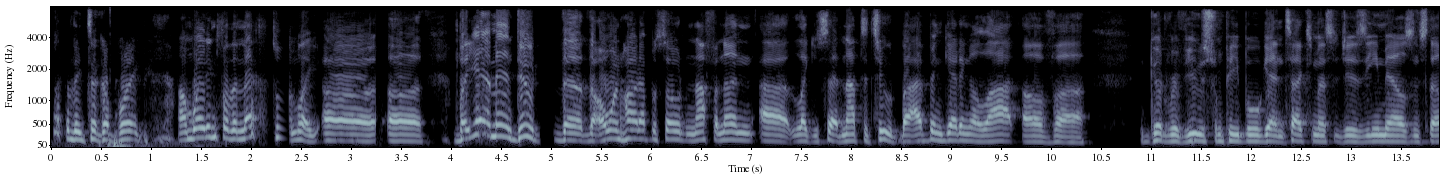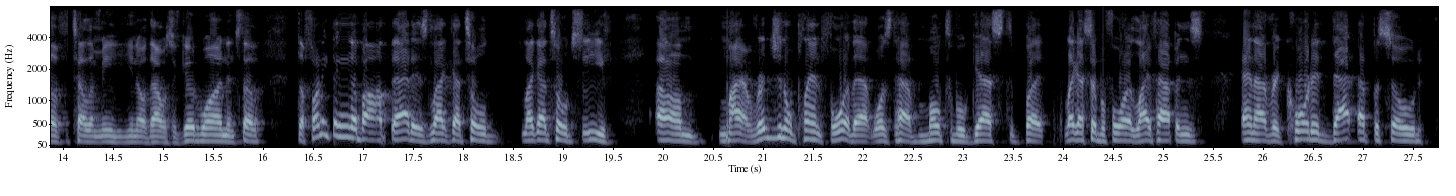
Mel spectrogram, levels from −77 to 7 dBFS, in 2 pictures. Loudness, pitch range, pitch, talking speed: -25 LUFS, 130-165 Hz, 145 Hz, 210 wpm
